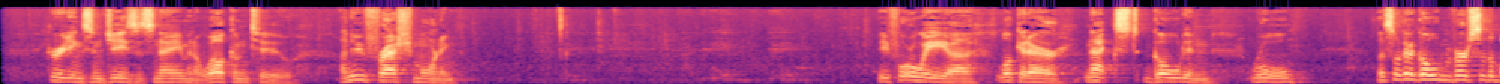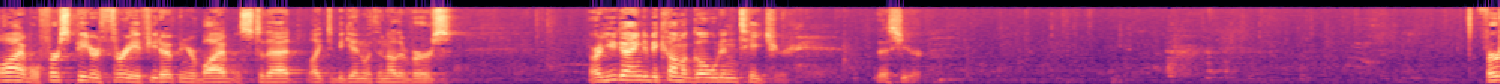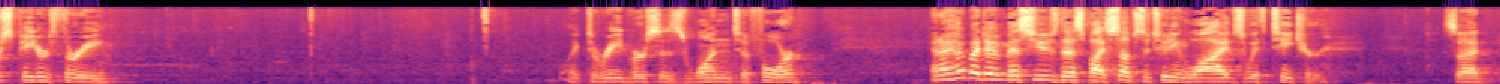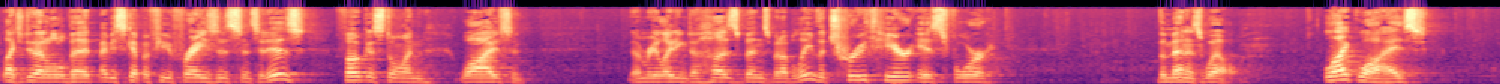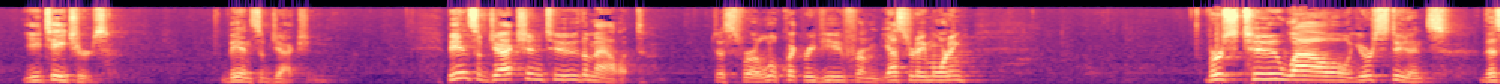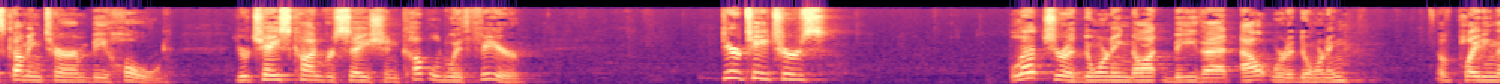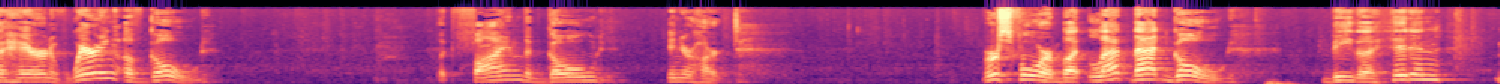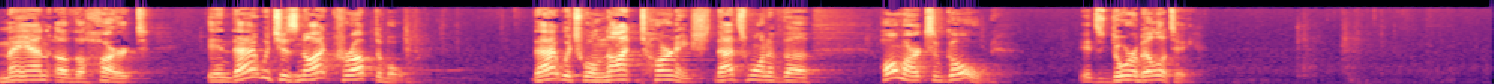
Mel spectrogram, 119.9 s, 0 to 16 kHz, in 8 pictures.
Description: Home » Lectures » Golden Rules for Teachers, Part 2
